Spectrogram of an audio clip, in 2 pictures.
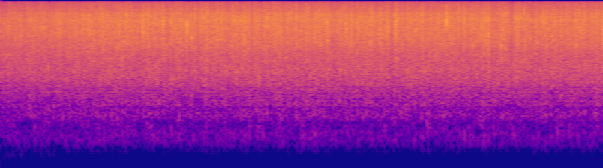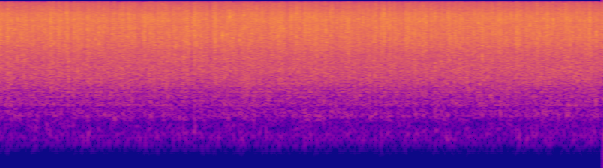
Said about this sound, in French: Chaque cours d'eau, du petit torrent à la cascade puissante, a sa propre mélodie, son propre rythme.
